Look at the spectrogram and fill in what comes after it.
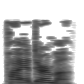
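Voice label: "pyoderma", British English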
